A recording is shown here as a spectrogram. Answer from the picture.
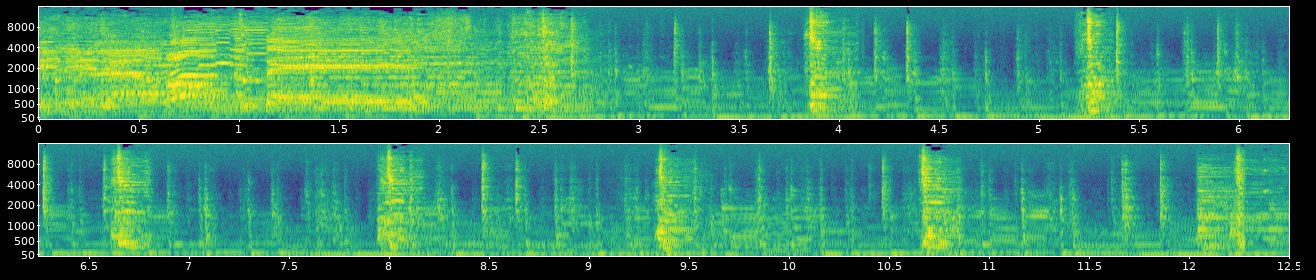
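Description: Bluegrass band in an instrumental break. About three seconds in the band thins out, leaving mostly an upright bass playing low plucked notes with sharp slap clicks.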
